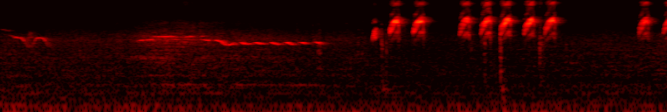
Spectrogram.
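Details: Flamboyan bird calling to lure rivals: a wavering whistled line, then an uneven burst of sharp, very high chirps about twice a second.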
